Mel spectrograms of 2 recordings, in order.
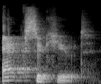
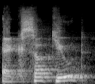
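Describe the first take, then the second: First: EXECUTE falling from a strong first syllable; correct stress on execute. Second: EXECUTE higher, rising, weight off the first syllable; mis-stressed execute. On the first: Coach modelling the right rhythm, stressed EX-ecute. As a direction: punch EX, let the rest of EXECUTE drop. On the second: Coach showing an often-heard mistake, mis-stressed EXECUTE. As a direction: push EXECUTE upward toward its later syllables. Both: Shown as a demonstration. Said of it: "another big one that I hear".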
